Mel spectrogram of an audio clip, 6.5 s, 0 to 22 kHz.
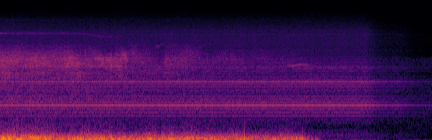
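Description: Distant low rumble of a Falcon 9's Merlin first-stage engines during ascent, weakening steadily and dying away about five seconds in.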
